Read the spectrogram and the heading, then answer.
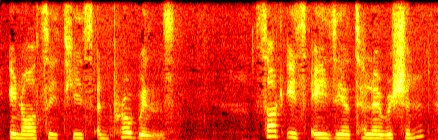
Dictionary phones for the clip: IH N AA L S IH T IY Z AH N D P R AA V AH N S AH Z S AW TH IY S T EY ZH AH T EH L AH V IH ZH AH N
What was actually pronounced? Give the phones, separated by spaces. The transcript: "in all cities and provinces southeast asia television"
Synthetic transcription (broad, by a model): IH N AA L S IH T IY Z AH N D P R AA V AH N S S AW T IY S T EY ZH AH T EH L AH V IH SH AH N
